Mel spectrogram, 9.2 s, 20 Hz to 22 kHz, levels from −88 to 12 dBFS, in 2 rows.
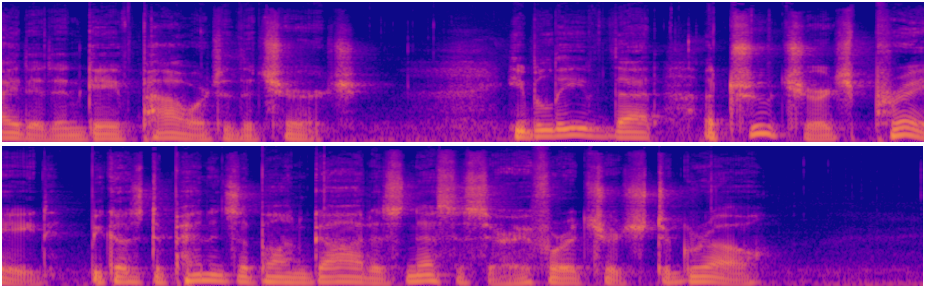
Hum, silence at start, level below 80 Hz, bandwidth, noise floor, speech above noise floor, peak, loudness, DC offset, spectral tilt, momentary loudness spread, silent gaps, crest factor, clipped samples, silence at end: none; 0 s; -44 dBFS; over 20 kHz; -50 dBFS; 25 dB; -6 dBFS; -25 LUFS; under 0.1%; -4 dB/octave; 8 LU; none; 20 dB; under 0.1%; 0.1 s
